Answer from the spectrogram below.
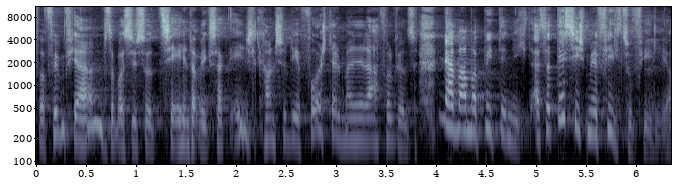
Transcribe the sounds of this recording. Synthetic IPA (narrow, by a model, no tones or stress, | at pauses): foːɐfʏnfjaːʁnsoːvasɪçsoːt͡seːnhɑbɪçɡ̥sɑːk̚tʔɛnsl̩kʰanstd̥uːd̥iːɐfoːɐʃtɛlənmaɪnənaːxfɔlɡəʊntsonamamɐb̥ɪtənɪçtʔalsod̥esɪstmiːɐfiːlt͡sufḭːlja̰ː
